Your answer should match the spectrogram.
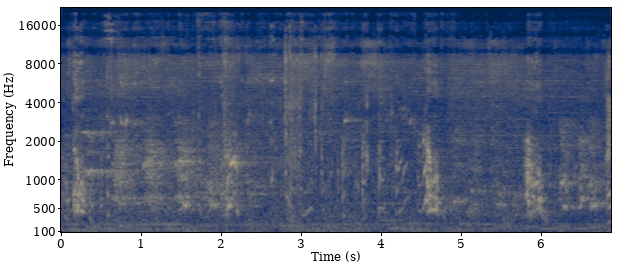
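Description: Sif, a reactive dog, lets out several short barks and yips in bursts spread across the stretch, fairly close, with a few whimpery notes between them and low background noise.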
